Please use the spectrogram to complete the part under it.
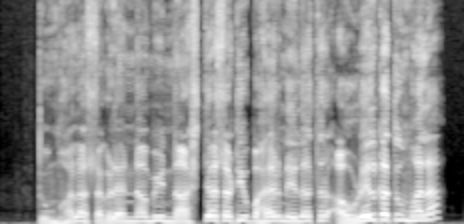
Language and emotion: Marathi, surprised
